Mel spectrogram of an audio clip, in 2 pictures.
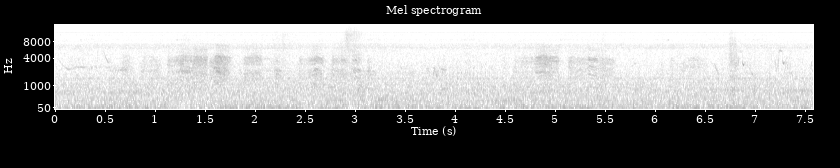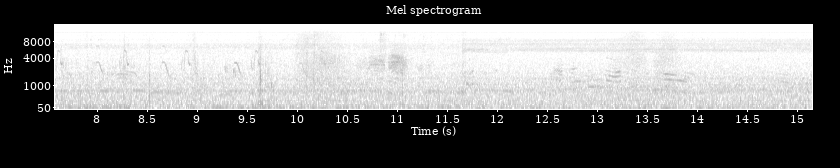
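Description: Small birds chirp and call outdoors.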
